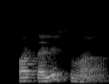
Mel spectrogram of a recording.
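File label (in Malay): "fatalisme", Malay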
